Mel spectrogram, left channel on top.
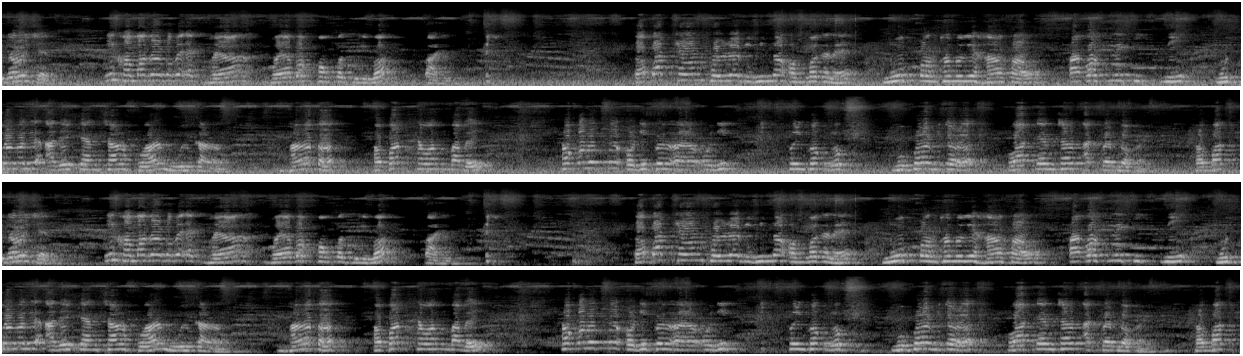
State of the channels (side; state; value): left; noise; rumble, 10 dB below the sound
